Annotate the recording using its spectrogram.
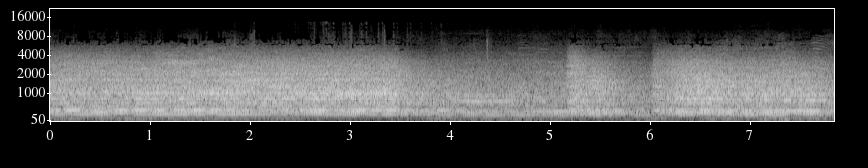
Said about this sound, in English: Steam engine 844 blasts the whistle as it arrives in Nampa Saturday afternoon, exciting a crowd of hundreds who turned up to see the massive locomotive up close.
